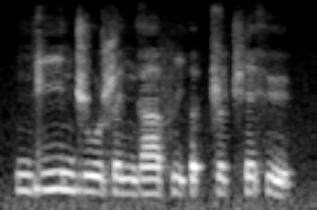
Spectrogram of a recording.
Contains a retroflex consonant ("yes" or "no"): yes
